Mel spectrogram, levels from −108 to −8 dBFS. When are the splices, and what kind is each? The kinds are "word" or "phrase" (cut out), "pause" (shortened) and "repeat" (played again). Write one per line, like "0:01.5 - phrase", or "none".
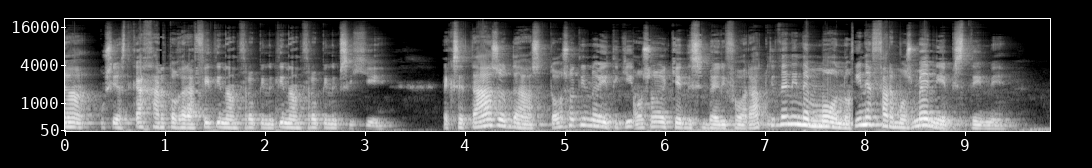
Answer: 0:02.1 - repeat
0:05.7 - word
0:07.0 - phrase
0:07.9 - word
